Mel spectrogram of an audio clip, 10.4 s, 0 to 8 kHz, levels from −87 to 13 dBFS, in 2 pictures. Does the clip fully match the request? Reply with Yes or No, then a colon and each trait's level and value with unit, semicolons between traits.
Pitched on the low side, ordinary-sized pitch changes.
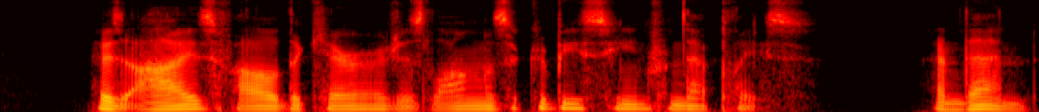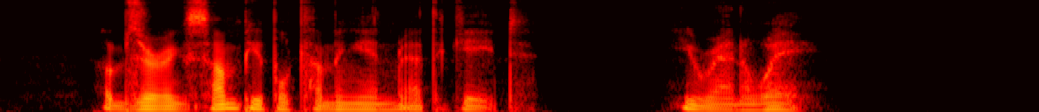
Yes: very low, 90 Hz; average, 3.1 semitones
